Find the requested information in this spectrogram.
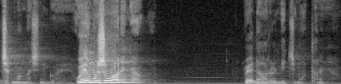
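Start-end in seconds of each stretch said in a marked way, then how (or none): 1.1-2.2 loud rebuke. Acted. Quoting Jesus' rebuke loudly. 3.7-5.0 whispered rebuke. Acted. Quoted rebuke dropped to whisper.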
